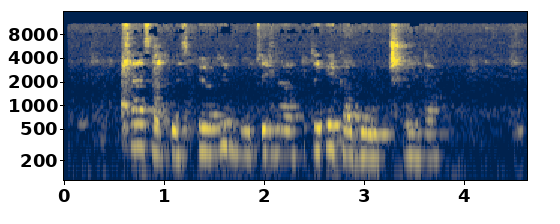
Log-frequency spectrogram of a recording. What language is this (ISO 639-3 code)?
kat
